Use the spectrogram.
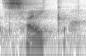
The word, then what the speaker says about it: Seiko: Not Seiko, but Seiko.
